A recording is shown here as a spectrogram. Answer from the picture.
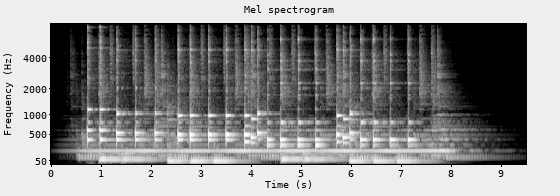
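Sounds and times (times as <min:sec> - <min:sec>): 
hard dance music: 0:00.8 - 0:07.4.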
